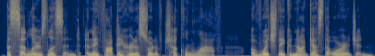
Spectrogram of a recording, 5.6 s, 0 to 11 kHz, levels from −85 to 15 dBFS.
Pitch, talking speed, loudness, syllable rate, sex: 220 Hz, 225 wpm, -19 LUFS, 5.5 syllables/s, female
